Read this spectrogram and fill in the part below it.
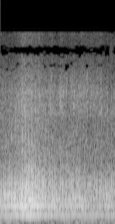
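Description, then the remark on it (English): A steady, droning airplane engine flying low, brought down as low as possible to look at a safari with elephants below, its deep buzzing hum holding an even pitch with a slight swell early on, loud and continuous with no voices over it. “Bring the plane down as low as you can.”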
